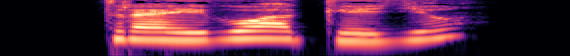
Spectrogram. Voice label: spanish, spanish phrases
